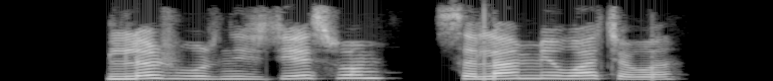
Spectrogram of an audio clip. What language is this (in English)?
Pashto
